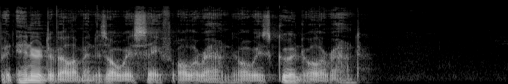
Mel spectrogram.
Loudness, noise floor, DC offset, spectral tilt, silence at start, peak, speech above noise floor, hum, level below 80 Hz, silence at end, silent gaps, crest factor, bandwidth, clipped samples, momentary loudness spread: -22 LUFS; -60 dBFS; under 0.1%; -5 dB/octave; 0 s; -4 dBFS; 38 dB; none; -48 dBFS; 1.5 s; none; 18 dB; 17 kHz; under 0.1%; 8 LU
